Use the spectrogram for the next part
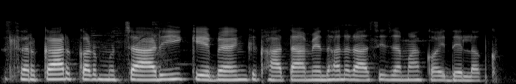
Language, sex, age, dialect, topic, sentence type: Maithili, male, 25-30, Southern/Standard, banking, statement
